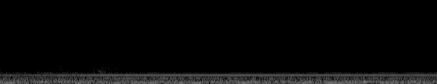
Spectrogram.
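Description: Steady machinery hum inside a high-rise building: a constant mid-pitched tone over a low rumble, with a faint brief rustle about half a second to a second in.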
